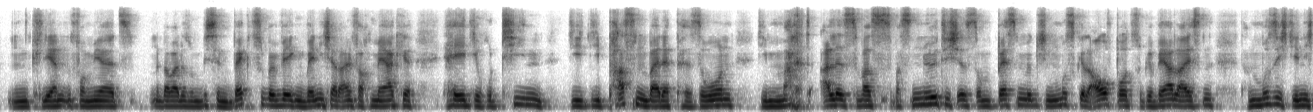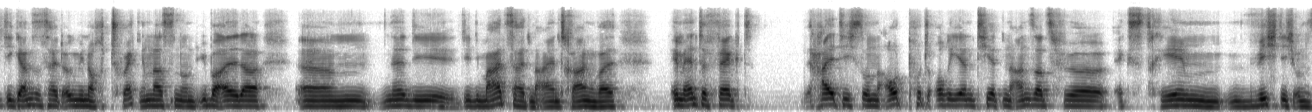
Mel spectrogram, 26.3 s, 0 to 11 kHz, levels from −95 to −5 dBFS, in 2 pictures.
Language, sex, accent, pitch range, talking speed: German, male, German, 115-130 Hz, 160 wpm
